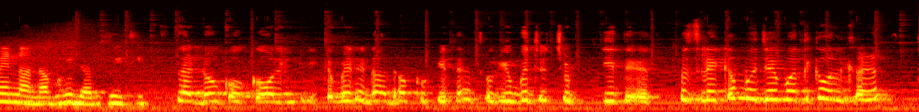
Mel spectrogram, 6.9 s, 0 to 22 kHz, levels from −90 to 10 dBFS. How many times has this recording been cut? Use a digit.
2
